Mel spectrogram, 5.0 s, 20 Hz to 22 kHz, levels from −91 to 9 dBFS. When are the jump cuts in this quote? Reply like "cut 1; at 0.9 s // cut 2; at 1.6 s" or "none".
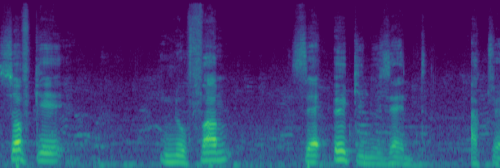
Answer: none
